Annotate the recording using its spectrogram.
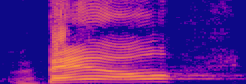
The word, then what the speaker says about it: Baal: I am using the pronunciation Baal. Now, if you study scholars or you study people that get a little fancy with their pronunciation, it may be Baal or something like that. I've heard a lot of different pronunciations. Baal is how I've always heard it pronounced in East Texas, and that's what I'm going with today because that's the language you speak as well.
